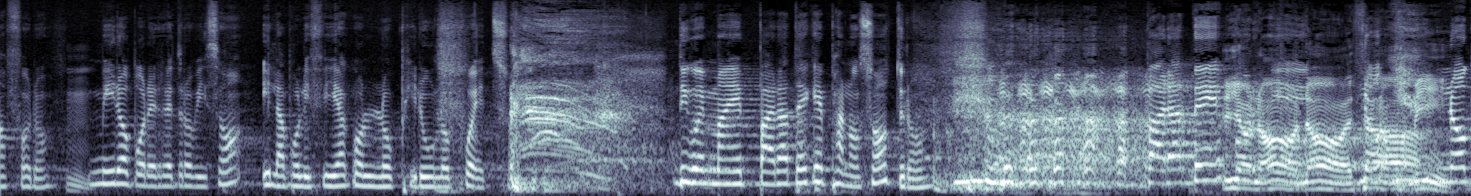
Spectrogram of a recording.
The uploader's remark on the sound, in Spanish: El público de Sevilla también nos cuentan sus ruinas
